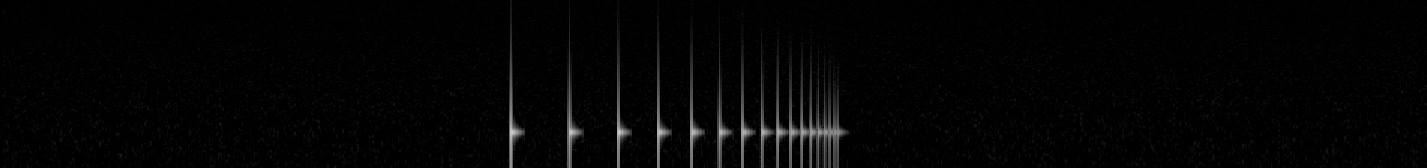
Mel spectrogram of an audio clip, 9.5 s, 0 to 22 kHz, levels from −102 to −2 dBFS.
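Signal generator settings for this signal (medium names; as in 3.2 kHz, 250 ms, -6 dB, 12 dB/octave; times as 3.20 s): bouncing ball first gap 0.39 s, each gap 0.83, 853 Hz, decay 88 ms -15 dBFS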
